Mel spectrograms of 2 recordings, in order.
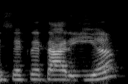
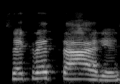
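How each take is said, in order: First: Secretaria, slow, with RI stressed. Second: Secretária, slow, with TÁ stressed. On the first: Teacher contrasts accented words, stressing RI in secretaria. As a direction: slowly lean on RI in secretaria. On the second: Teacher contrasts accented words, stressing TÁ in Secretária. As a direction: slowly hit TÁ in Secretária. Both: Shown as a demonstration. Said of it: "é o acento".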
